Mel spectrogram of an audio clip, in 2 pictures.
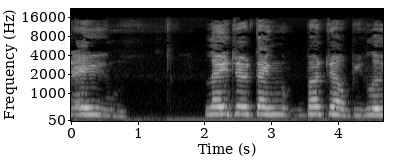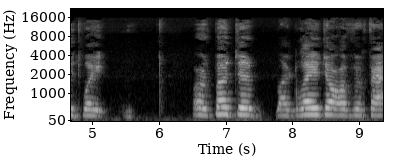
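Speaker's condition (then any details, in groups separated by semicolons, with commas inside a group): Traumatic brain injury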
